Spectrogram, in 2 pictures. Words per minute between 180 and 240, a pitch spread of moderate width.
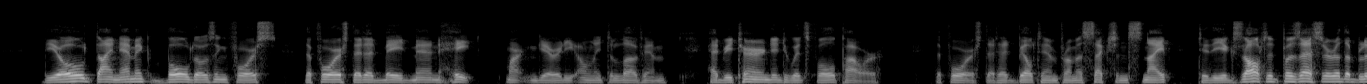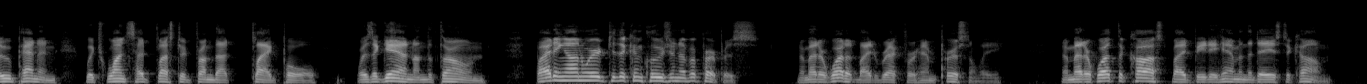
Yes: average, 185 wpm; average, 4.5 semitones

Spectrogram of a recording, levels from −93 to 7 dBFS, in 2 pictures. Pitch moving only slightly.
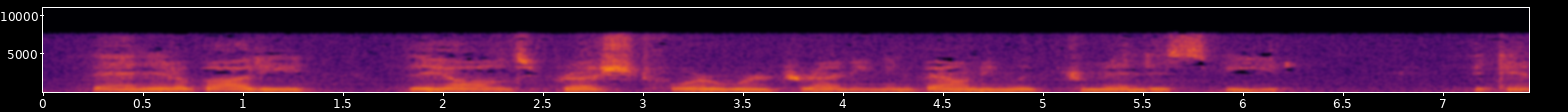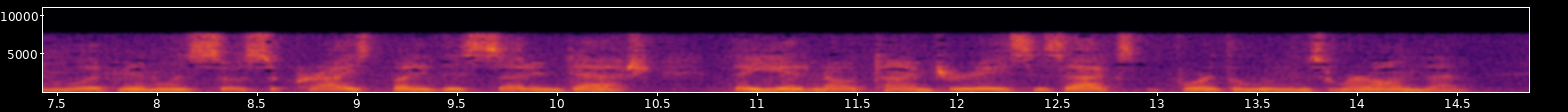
Yes: narrow, 1.4 semitones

